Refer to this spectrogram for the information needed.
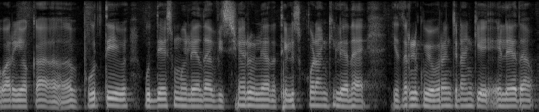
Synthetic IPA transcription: ʋaːɾujɔkːɐpuːɾt̪iud̪ːeːsɐmulɛːd̪ɐʋiʂjaːlulɛːd̪ɐt̪elisu̥kɔːɽaːnkilɛːd̪ɐɛt̪ɐɾɐlɐkuʋiʋɐɾiɲt͡ʃɐɽaːnkilɛːd̪ɐ

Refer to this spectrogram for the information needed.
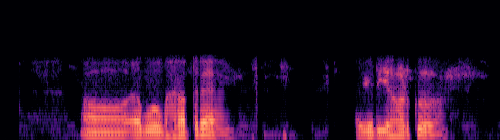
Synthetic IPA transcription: ɔ̃ebubʱaɾɔt̪ɾɛ | ɔjuɾijaɦɔɽku

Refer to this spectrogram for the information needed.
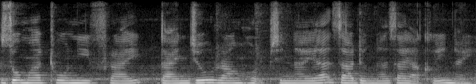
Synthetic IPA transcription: zɔmatʰɔnipʰɾajdajnd͡ʒɯwɾaŋɦɔɾpzinːajazadɯŋnazajakʰɯjnaj

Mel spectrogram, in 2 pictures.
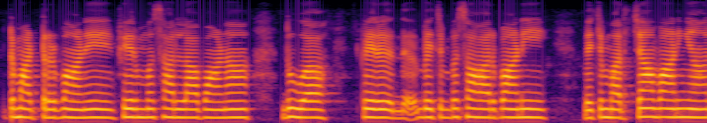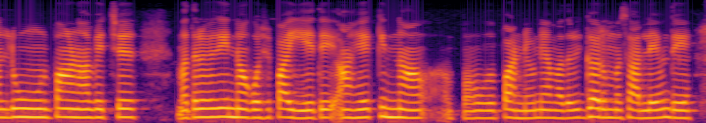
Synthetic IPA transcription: ʈəmaːʈəɾpaːɽ̃eːpʰɪɾməsaːlaːpaːɽãːd̪uːaː | pʰɪɾbɪt͡ʃbəsaːɾpaːɽ̃iː | ʋɪt͡ʃməɾt͡ʃãːpaːɽ̃ɪjãːluːnpaːɳ̃ãːʋɪt͡ʃ | mət̪ləbkɪnːãːkʊʃʰpaːiːeːt̪eːʔa̰ːɦẽːkɪnːãː | paːneʊnãːmət̪ləbiɡəɾməsaːleːɦʊ̃nd̪eː

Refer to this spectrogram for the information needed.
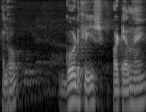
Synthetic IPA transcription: hɛloː | ɡoːɖfiʃhoʈelnaĩ

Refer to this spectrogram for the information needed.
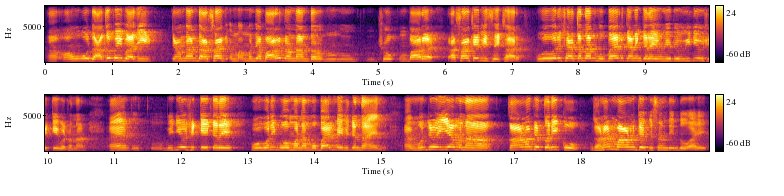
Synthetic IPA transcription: ɛ̃ʊɦod̪aːɡəpɐibʱaːd͡ʑi | t͡ɕɐʋə̃nd̪aːɦɪnɪ̆t̪ɐɐsãmʊ̃ɪ̃ɲd͡ʑaɓaːɾət͡ɕɐʋənd̪aːɦɪnɪ̆t̪ɐ | t͡ʃʰoːɓaːɾɐsãkʰeːbʱɪs̬eːkʰaːɾʊɦeʋɐɾit͡ʃʰaːkɐ̃nd̪aːɪnɪmoːbaːɪlkɐɽ̃ikɐɾeʊned͡ʑoʋiːɖijoʃɪkeʋɐʈʰə̃nd̪aːnɪ̆ | ɛ̃ːʋiːɖijoʃɪkekɐɾeɦoʋɐɾipomɐnəmoːbaːɪlmẽʋɪd͡ʑə̃nd̪aːɦɪnɪ̆ | ɛ̃ːmʊ̃ɦɪ̃ɲd͡ʑoɪamɐnəkaːɽ̃əd͡ʑoːt̪ɐɾiːkoɡʱɐɽ̃ənɪ̆maːn̤ʊɳ̃kʰeːpɪsə̃nd̪ĩːn̆d̪oaːɦeː

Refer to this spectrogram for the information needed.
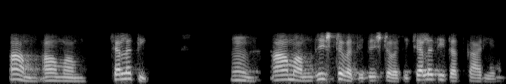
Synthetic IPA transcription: aːmaːmaːm | t͡ʃɐlɐt̪i | aːmaːmd̪ɾiʂʈɐʋɐt̪id̪ɾɪʂʈɐʋɐt̪it͡ʃɐlɐt̪it̪ɐt̪̚kaːɾjɐn

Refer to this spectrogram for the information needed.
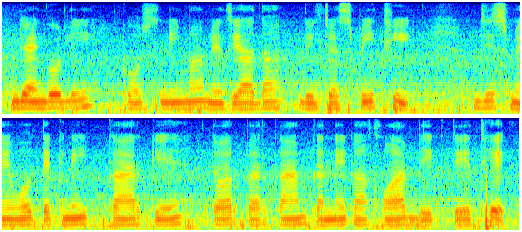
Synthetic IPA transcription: ɡɛ̃ːŋɡoːli | kosɪniːmamẽzjaːd̪ad̪ɪlt͡ʃəspit̪ʰi | d͡ʒɪsmẽʋot̪ɛːkniːkːaːɾket̪ɔːɾpɐɾkaːmkɐɾnekaxʊwaːbd̪eːkʰt̪et̪ʰeː

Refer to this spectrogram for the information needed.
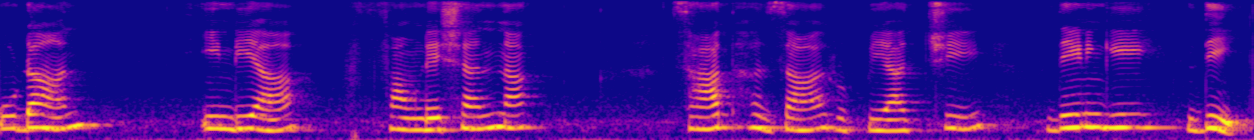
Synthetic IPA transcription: uɽan | iɳɖija | fauɳɖeɕənːak | sat̪ɦəd͡zaɾɾupjat͡ɕi | d̪eɳɡid̪i

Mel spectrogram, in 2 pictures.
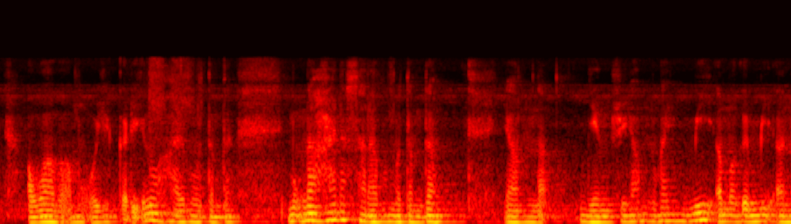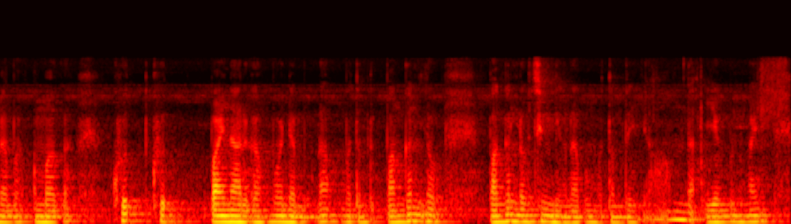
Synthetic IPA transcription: ɐwabɐ̰ʔɐ̰mɐʔo̰jɡikɐɾḭɡɐnoɦajɾɐbɐmɐtɐmdɐ | muk̚naɦajnɐsanabɐmɐtɐmdɐ | jamnɐ̰ | jeŋsujamnuŋajmiɐmɐɡɐmiʔɐnɐbɐɐmɐɡɐ | kʰut̚kʰut̚ | pajnaɾɐɡɐmojnɐmuk̚nabɐmɐtɐmdɐpaŋɡɐnlɐ | paŋɡɐnlɐwsiŋjeŋnabɐmɐtɐmdɐja̰mnɐ̰jeŋbɐnuŋaj

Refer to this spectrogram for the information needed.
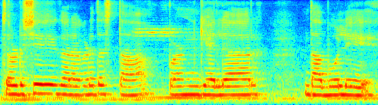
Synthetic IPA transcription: t͡səɽɕeɡʱəɾakəɽed̪əst̪apəɳɡʱɛljaɾ | d̪abole

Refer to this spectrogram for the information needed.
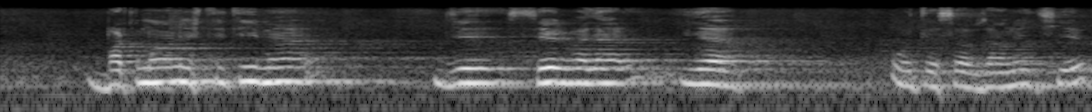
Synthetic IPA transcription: bəɾt̪əmanist̪ʰit̪ime | d͡ʒeseɽbəd͡ʒaɾje | ot̪ɔsəbd͡ʒanet͡ʃʰije

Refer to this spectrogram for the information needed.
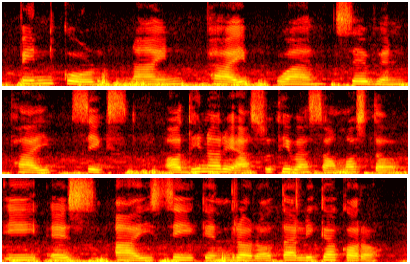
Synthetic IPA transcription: pinkoɖnajnpʰajbwansebʱenpʰajb̚siksɔd̪ʱinɔɾeasut̪ʰibasɔmɔst̪ɔiesajsikend̪ɾɔɾɔt̪alikakɔɾɔ

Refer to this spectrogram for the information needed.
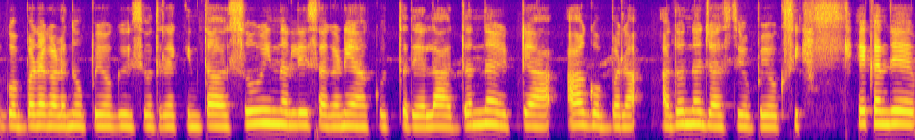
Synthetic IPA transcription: ɡɔbːɐɾɐɡɐɭɐnːuːpɐjo̞ːɡisuʋud̪ɐɾɐkːint̪ɐɐsuinɐlːisɐɡɐɳiaːkut̪ːɐd̪eːlːɐːd̪ɐnːɐiʈːiaːɡɔbːɐɾɐ | ɐd̪ɐnːɐd͡ʒaːst̪iupɐjo̞ːɡisiɦeːkɐnd̪ɾe

